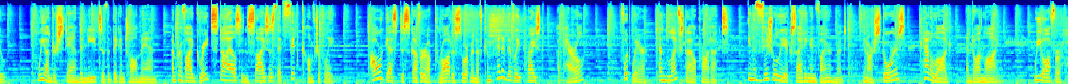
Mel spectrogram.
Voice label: casual male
